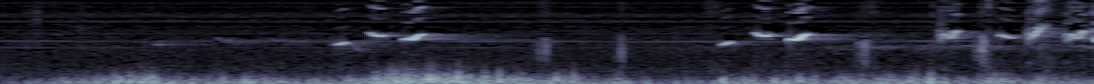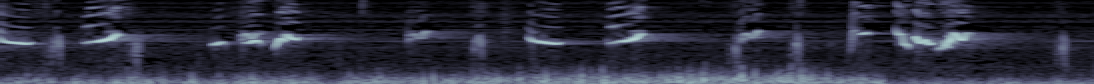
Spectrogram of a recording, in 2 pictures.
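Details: Lure sound for catching wild black-capped bulbuls in Sumatra: a quickening series of sharp, curving chirps, dense toward the end, over a constant low rumbling noise.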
